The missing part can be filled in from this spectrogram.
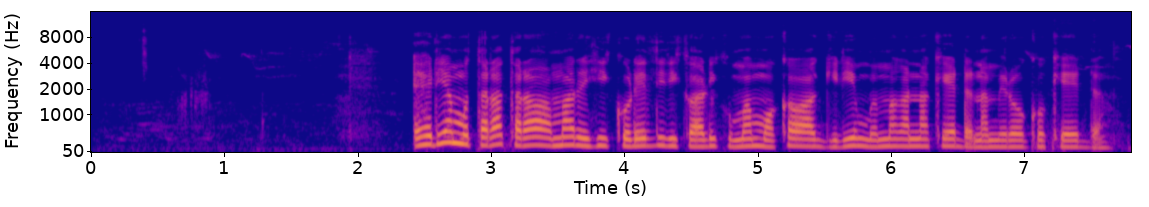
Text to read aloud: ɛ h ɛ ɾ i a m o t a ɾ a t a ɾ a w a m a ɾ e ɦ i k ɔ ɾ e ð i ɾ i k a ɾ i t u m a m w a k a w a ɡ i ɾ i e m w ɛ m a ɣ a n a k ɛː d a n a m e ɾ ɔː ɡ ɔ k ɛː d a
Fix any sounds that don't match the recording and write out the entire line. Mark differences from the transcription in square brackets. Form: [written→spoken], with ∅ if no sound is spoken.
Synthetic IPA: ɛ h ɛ ɾ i a m o t a ɾ a t a ɾ a w a m a ɾ e ɦ i k [ɔ→o] ɾ e ð i ɾ i k a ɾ i [t→k] u m a m w a k a w a ɡ i ɾ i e m w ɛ m a ɣ a n a k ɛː d a n a m e ɾ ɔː ɡ ɔ k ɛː d a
